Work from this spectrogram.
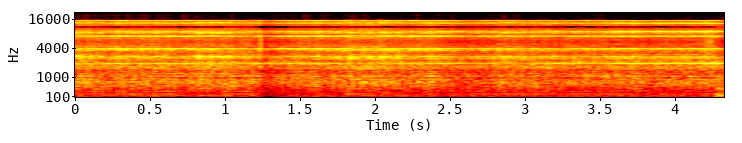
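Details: Zenith Trans Oceanic Royal 3000-1 portable radio after capacitor replacement: steady station hiss with faint program audio and thin high tone, receiving normally.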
